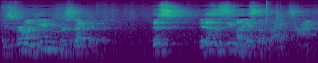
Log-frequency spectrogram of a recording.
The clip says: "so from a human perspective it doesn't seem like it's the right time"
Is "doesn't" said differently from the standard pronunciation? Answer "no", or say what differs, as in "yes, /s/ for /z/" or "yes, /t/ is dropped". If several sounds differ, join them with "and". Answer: no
